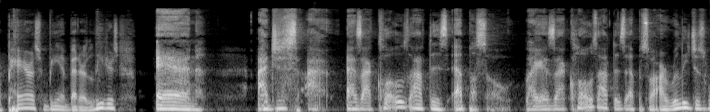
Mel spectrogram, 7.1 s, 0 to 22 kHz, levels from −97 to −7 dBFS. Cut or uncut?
cut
